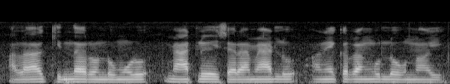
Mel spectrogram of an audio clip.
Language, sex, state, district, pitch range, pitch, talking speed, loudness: Telugu, male, Telangana, Mahabubabad, 115-120 Hz, 120 Hz, 145 wpm, -18 LUFS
